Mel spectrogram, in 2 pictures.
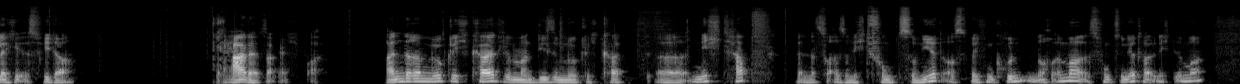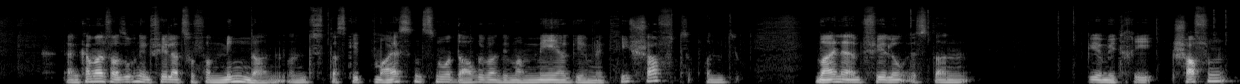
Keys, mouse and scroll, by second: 2.0 alt+click, 2.3 alt+middle click, 2.4 alt+click, 2.5 alt+middle click, 3.3 alt+click, 5.5 ctrl+u, 5.9 ctrl+z, 7.2 alt+middle click, 7.3 alt+click, 7.4 alt+middle click, 14.8 alt+middle click, 19.6 ctrl+r, 22.9 right click, 23.9 ctrl+r.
